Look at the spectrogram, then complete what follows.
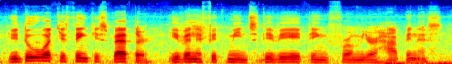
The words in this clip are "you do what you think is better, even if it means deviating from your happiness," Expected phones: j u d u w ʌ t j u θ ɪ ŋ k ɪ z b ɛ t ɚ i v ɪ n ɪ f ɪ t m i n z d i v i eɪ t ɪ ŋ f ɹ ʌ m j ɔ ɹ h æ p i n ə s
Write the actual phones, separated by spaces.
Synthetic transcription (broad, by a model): j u d u w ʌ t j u θ ɪ ŋ k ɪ s b ɛ t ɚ i v ɪ n ɪ f ɪ t m i n s d i v i eɪ t ɪ ŋ f ɹ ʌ m j ɔ ɹ h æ p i n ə s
